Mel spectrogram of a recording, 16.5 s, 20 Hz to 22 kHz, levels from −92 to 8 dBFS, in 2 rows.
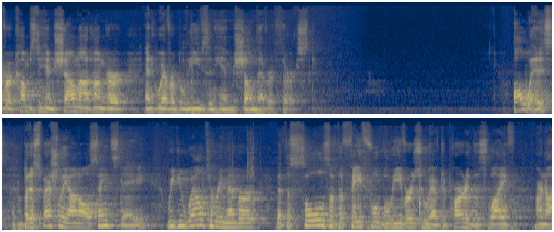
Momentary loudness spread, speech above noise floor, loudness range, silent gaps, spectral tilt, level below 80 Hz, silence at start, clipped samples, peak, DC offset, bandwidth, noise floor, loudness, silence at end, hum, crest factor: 11 LU; 46 dB; 8 LU; none; -5.5 dB/octave; -58 dBFS; 0 s; under 0.1%; -2 dBFS; under 0.1%; 19 kHz; -64 dBFS; -19 LUFS; 0 s; none; 18 dB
